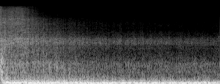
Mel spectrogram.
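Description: Deep, loud low rumble that starts suddenly and holds steady: a dramatic boom-and-drone sound effect from the show's soundtrack.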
